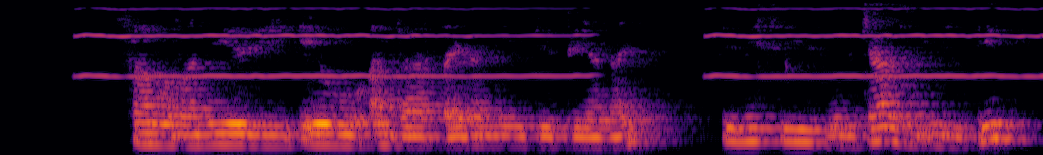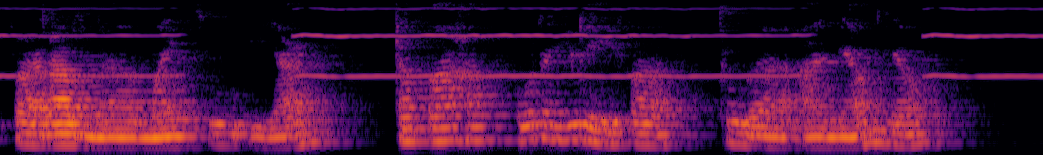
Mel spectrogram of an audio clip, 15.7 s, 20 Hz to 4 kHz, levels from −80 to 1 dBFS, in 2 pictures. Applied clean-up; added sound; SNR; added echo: none; Wind instrument, woodwind instrument; 13 dB; reverberation time 0.9 s.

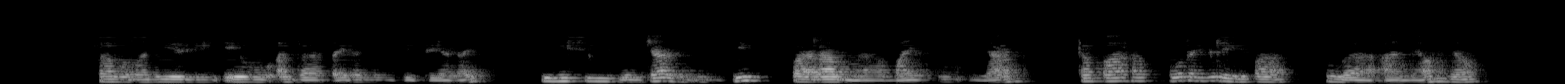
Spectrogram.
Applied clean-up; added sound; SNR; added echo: neural mask model DeepFilterNet 3.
